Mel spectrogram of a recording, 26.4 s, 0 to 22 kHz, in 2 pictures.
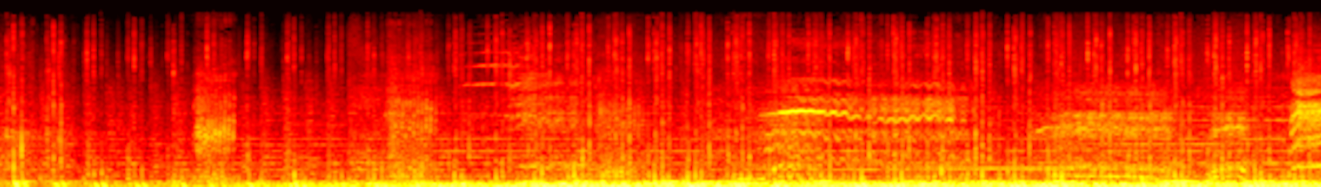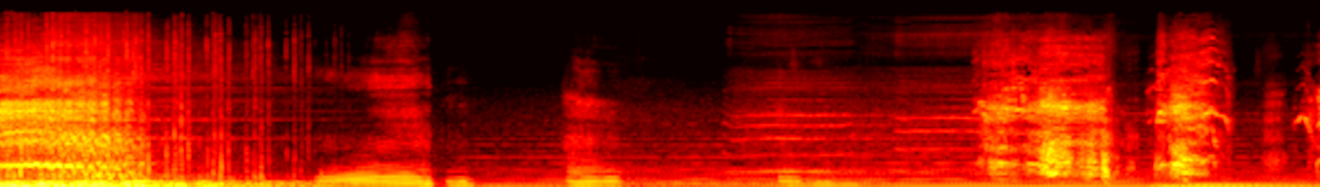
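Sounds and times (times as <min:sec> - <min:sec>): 
horse hooves clip-clopping: 0:00.0 - 0:17.0
horse whinnying: 0:03.9 - 0:06.4, 0:07.5 - 0:14.7, 0:23.0 - 0:26.4.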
